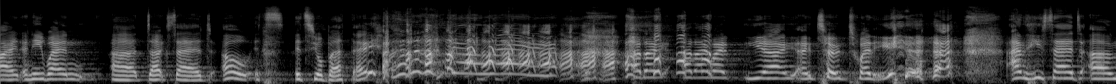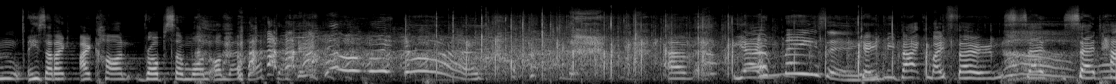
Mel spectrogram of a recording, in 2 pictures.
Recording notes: The Drunk Women continue their Edinburgh odyssey, as they bring to you this gem recorded at the Fringe in 2023.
